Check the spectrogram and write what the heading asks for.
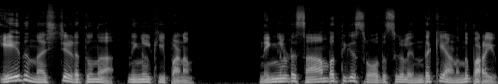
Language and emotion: Malayalam, disgusted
